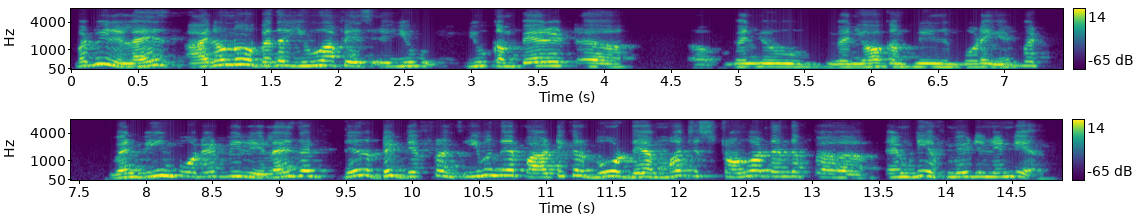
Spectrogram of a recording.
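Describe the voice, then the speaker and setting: Hesitant high-voiced man on a call. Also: a little fast, fairly bright tone. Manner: hesitant, many fillers. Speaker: meeting participant. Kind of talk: online business meeting. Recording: dull lo-fi call audio.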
